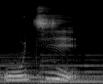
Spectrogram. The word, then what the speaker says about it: 无忌: deutsches Wort yes 呢，嗯，就是说大家可以说啊，张无忌，无忌 is v jeep 啊，那德国人就知道他应该怎么发音了。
